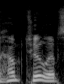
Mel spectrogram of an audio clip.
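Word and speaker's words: Humptulips: It's called Hump Tulips, and that's how you say it.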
